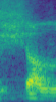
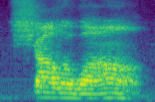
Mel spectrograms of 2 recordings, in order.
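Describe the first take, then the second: First: The word is said with two syllables. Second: The word is said with three syllables. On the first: The speaker calls it right. "The word is shalom" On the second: The speaker calls it wrong. "the fake Hebrew saying shalawam"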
